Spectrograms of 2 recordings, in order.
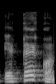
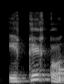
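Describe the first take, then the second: First: "equeco" with open e, e, o; vowels lowered to E and O. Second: "iquico" with i kept as a close ee; pronounced as written. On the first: Teacher recalls the dictated word for the class, vowels lowered to E and O. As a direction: say "equeco" with E and O sounds. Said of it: "se va a pronunciar como si fuera E". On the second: Teacher shows what the spelling seems to say, I vowels as written. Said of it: "Aparentemente dice iquico". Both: Shown as a demonstration.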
